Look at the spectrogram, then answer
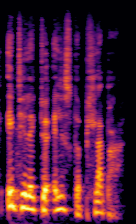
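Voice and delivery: high, fast mocking scoff; scornful sneer. A narrator's reading. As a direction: jeer at his big words, quick and high. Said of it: "höhnte sie". (höhnisch und schnell)

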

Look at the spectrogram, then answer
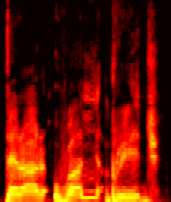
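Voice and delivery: slow, high, dim troll counting bricks. A narrator's reading.

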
